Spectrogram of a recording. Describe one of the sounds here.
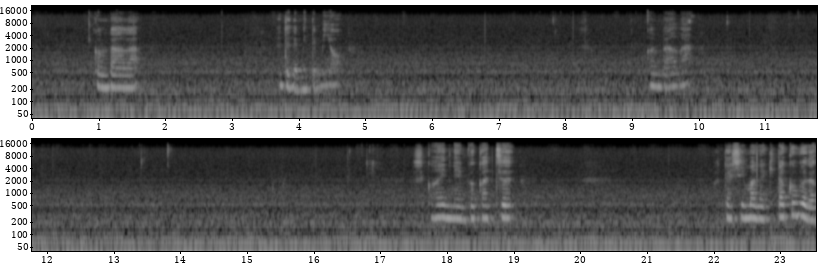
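A young woman speaks softly in short bursts close to a microphone, with long pauses.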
